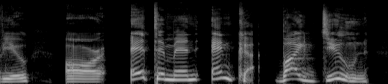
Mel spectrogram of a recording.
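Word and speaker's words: Dvne: Or Itimin Enka by Dune, which is pronounced D-V-N-E. So Dune with a V because it's more true, but it's not a black metal band.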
